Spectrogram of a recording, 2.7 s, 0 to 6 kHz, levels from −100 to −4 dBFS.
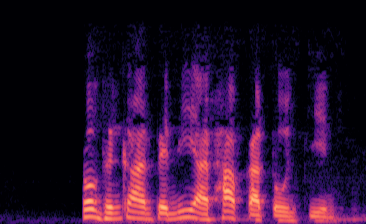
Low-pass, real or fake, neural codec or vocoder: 5.4 kHz; real; none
